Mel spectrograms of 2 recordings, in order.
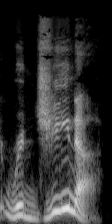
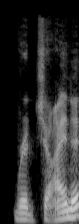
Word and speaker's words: Regina: But the American editor, the American narrator said Regina, Saskatchewan, throughout, which is, of course, the standard pronunciation of that word is Regina. But Regina is the city, and it's wrong every single time in the audiobook.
